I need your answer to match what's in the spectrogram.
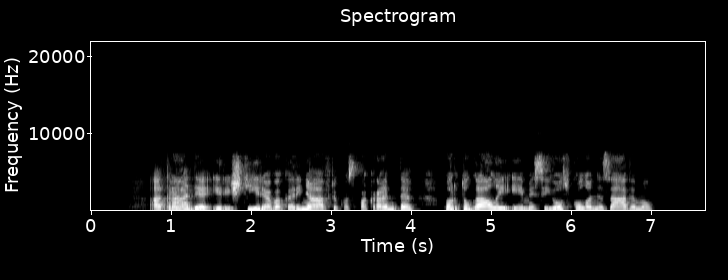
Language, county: Lithuanian, Šiauliai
